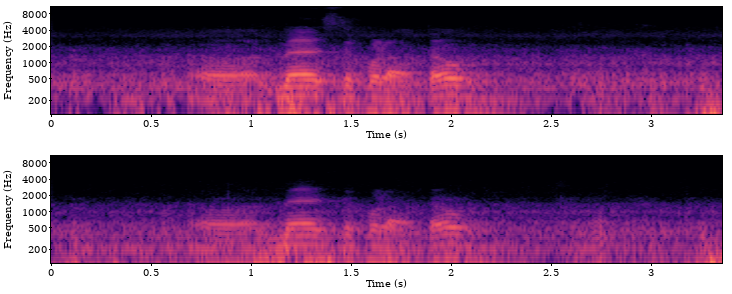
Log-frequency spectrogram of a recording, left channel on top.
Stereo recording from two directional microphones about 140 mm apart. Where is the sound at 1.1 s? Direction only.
30° left (ahead or behind).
